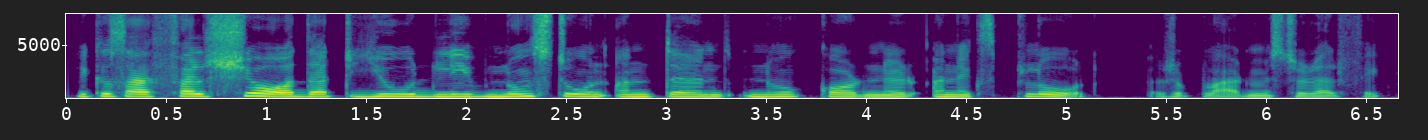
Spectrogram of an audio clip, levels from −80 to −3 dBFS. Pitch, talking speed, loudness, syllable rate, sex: 195 Hz, 155 wpm, -17 LUFS, 4.9 syllables/s, female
